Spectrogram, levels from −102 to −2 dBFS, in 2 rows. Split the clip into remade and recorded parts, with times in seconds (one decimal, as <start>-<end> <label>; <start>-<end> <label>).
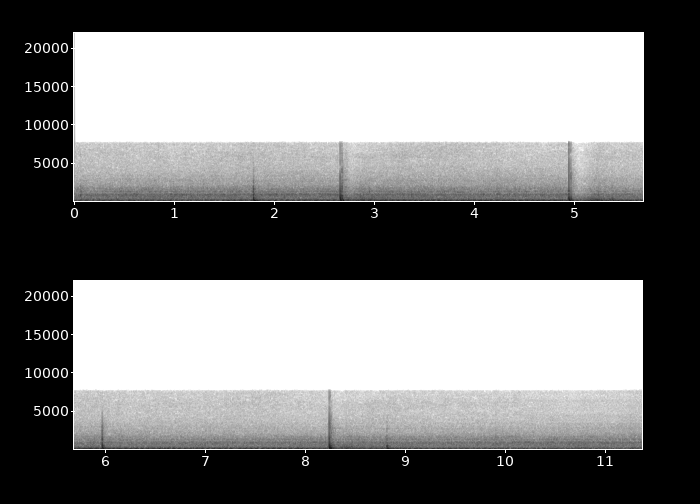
0.0-10.2 recorded; 10.2-11.4 remade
